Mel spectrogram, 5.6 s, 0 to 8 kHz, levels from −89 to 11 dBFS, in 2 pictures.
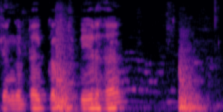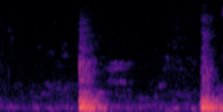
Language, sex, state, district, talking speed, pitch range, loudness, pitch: Hindi, male, Bihar, Saharsa, 75 wpm, 115-135 Hz, -28 LUFS, 120 Hz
